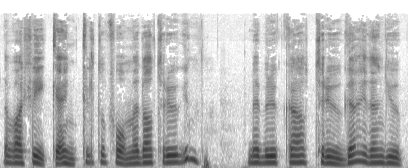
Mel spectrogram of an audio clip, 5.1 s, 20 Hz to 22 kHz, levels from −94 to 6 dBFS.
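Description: Clock drift between sender and receiver runs through the whole clip. The sender's clock is about 1.5% slower than the receiver's, so the jitter buffer keeps draining and the receiver has to stretch the incoming audio to avoid running dry.

Repeated timing corrections follow from 0.62 s to 4.95 s. The receiver repeats short pieces to stay in step, adding roughly a tenth of a second in total. This slows playback to about 98% speed, heard as small, unevenly spaced hiccups and a slightly unsteady tempo.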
